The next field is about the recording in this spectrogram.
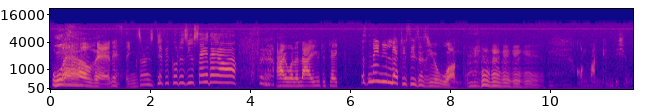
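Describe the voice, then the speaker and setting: A man's voice: high voice, huge pitch swings, takes it slowly, full character voice. A man voicing a nasty old female witch who sneers and cackles. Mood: sly.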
